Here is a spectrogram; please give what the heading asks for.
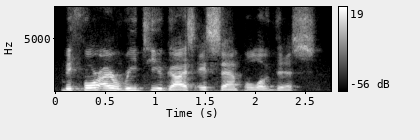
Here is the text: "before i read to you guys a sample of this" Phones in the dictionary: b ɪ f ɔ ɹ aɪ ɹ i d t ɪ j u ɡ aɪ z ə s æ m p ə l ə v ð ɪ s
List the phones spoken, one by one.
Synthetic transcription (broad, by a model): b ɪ f ɔ ɹ aɪ ɹ i d t ɪ j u ɡ aɪ z ə s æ m p l ə v ð ɪ s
